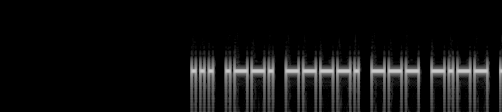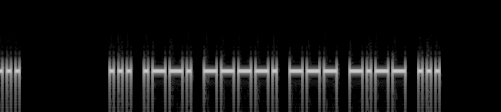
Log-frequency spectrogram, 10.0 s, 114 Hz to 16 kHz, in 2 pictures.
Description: Morse code, heard as a keyed tone, about 28 wpm, 700 Hz. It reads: SP9OYS SP9OYS
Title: DXCC-100 Call Signs - 6 Characters - Repeated 2x - 28wpm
